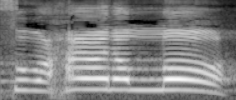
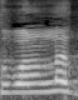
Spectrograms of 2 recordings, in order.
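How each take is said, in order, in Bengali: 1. এটি ধীরে ও যত্ন সহকারে বলা হয়। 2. এটি দ্রুত ও অযত্নে বলা হয়। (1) "পড়তে হবে ... একটু দয়া নিয়ে পড়েন" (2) "আপনি যে পড়তেছেন ... এরকমের পড়া যাবে না"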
